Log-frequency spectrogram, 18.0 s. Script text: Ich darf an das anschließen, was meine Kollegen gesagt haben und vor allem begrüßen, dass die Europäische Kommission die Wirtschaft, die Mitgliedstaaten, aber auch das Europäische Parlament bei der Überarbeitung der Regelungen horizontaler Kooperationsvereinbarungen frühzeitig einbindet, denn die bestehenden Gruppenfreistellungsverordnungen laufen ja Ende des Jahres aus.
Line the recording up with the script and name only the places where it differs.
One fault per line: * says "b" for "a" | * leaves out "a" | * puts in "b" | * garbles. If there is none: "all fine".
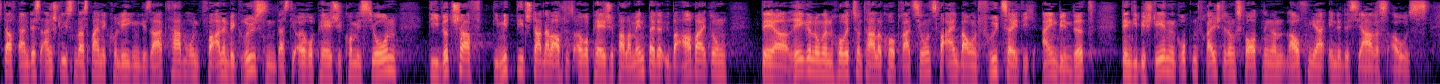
all fine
